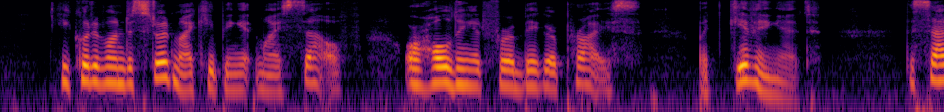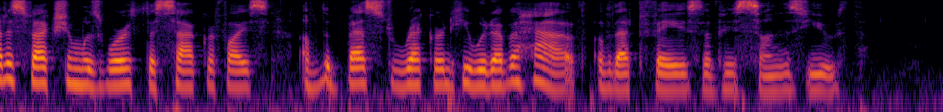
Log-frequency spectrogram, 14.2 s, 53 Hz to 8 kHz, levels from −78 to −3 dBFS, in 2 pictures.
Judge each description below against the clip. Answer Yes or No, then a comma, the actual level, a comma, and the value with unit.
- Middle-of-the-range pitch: Yes, medium, 175 Hz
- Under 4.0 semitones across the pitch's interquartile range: No, average, 4.5 semitones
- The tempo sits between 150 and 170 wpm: Yes, average, 160 wpm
